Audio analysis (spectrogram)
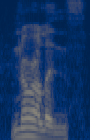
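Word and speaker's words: New Orleans: they're in they're in norleans that's how you say it norleans Nola yeah they're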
